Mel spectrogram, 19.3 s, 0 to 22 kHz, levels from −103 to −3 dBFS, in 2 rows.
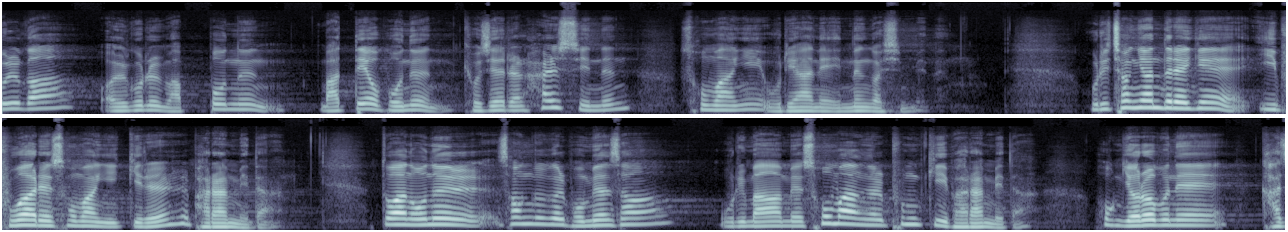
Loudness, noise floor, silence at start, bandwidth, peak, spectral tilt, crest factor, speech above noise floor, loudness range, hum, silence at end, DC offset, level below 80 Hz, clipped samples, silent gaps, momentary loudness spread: -25 LUFS; -66 dBFS; 0 s; over 20 kHz; -4 dBFS; -4 dB/octave; 24 dB; 40 dB; 7 LU; none; 0 s; under 0.1%; -66 dBFS; under 0.1%; none; 16 LU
